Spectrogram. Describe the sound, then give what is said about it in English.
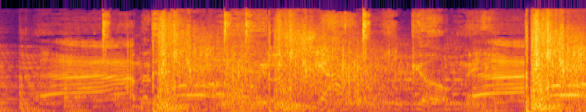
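A few sharp, booming gunshots ring out during an ambush in a Western video game, cutting through a continuous bed of game sound. “He shot me. Had me. Shot me.”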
